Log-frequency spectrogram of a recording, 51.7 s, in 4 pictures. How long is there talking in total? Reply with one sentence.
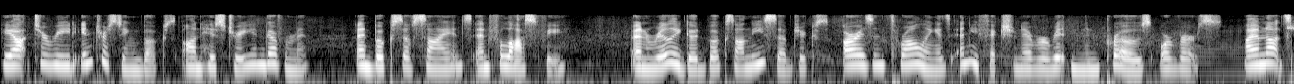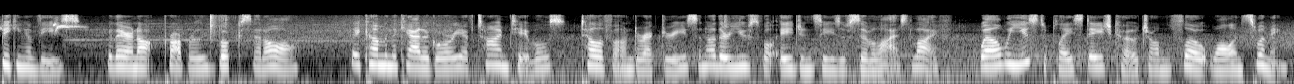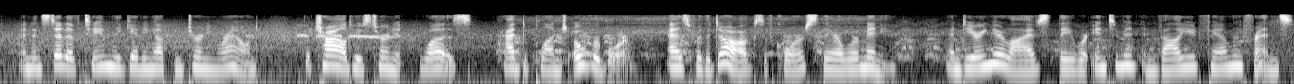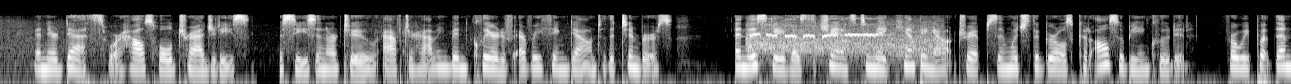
You can hear the talking for 51 seconds altogether.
